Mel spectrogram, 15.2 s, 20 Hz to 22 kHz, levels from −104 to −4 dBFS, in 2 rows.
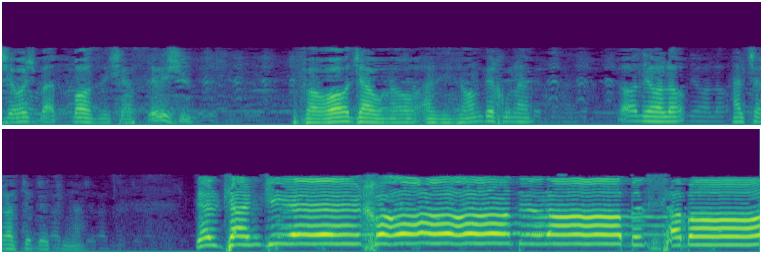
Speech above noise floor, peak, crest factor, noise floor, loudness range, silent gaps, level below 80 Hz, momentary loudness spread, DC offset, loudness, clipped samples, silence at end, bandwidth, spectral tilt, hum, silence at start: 48 dB; -6 dBFS; 16 dB; -69 dBFS; 21 LU; none; -62 dBFS; 23 LU; 0.3%; -19 LUFS; under 0.1%; 0 s; 5 kHz; -2.5 dB/octave; none; 0 s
